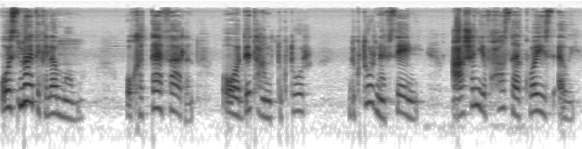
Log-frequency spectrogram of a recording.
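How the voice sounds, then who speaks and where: A woman's voice: on the high side, lively intonation, quick pace, slightly rough. Woman narrating as an earnest young Egyptian husband. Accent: Egyptian Arabic. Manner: earnest, plain storytelling. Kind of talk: storytelling narration.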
